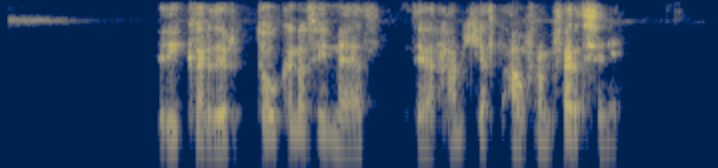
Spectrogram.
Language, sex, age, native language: Icelandic, male, 30-39, Icelandic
